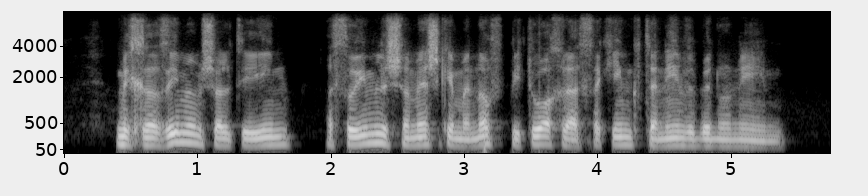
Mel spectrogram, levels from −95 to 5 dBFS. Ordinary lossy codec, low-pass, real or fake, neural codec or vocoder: Opus, 24 kbps; 7.2 kHz; real; none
